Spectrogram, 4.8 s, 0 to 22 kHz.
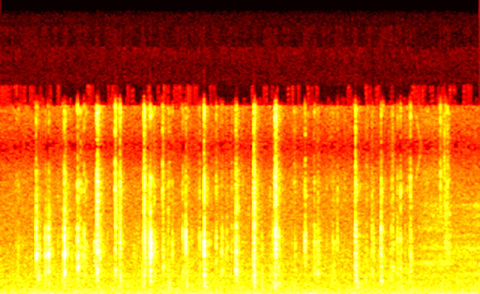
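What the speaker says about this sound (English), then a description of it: "type a file name that will help you find the file again in the future" Steady keystrokes on a computer keyboard as a file name is entered in a Windows 7 save dialog: a quick, uneven run of light clicks, close and fairly quiet, with no voices.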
